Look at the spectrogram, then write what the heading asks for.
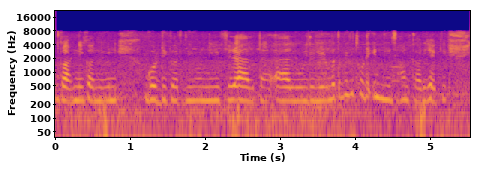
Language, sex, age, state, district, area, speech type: Dogri, female, 18-30, Jammu and Kashmir, Samba, rural, spontaneous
